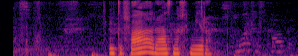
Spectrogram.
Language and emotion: Russian, neutral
